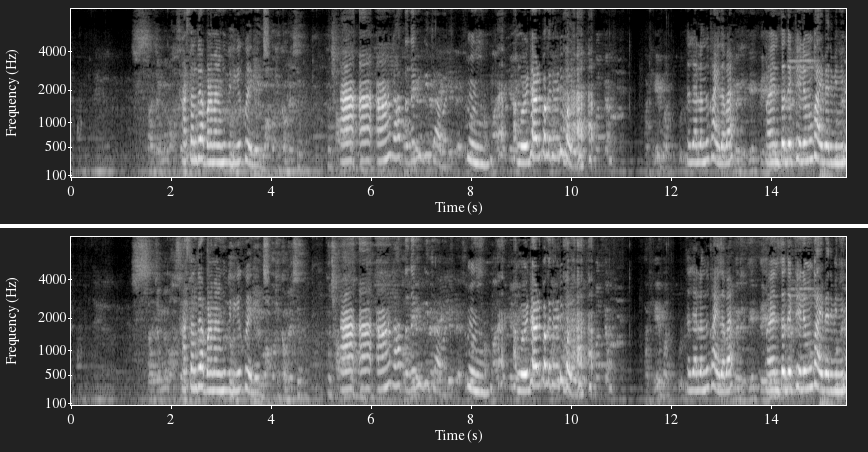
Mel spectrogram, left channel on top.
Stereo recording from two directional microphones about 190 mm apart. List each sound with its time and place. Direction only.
2.1 s a woman's voice: centre (ahead or behind)
5.4 s a woman's voice: 5° left (ahead or behind)
6.4 s a woman's voice: 30° left (ahead or behind)
7.9 s a woman's voice: 5° left (ahead or behind)
10.0 s speech: 25° left (ahead or behind)
12.3 s a woman's voice: centre (ahead or behind)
